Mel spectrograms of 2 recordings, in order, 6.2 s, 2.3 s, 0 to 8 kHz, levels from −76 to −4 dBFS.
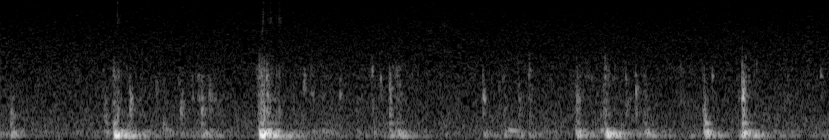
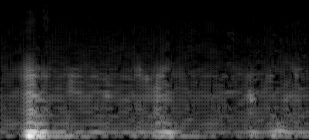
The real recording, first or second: first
